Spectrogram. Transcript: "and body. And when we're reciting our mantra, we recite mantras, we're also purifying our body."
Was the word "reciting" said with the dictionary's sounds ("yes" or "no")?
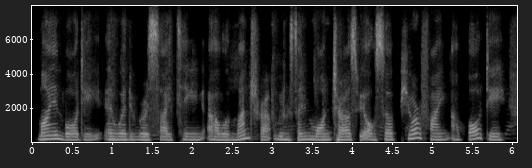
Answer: no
